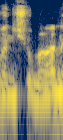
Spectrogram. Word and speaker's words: Anshumaan: है और अब शायद मैं तो स्वीकार कर चुका हूँ कि लोग अंशुमन ही बुलाएंगे। Yeah, I started saying that it's Anshuman, but I have heard it everywhere. It's Anshuman, so people have been mispronouncing your name. मैं तो हार चुका हूँ, मैं तो एक बार फिर से कोशिश कर रहा मैं हूँ। इसको चेंज करूंगी, अंशुमान । Thank you.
